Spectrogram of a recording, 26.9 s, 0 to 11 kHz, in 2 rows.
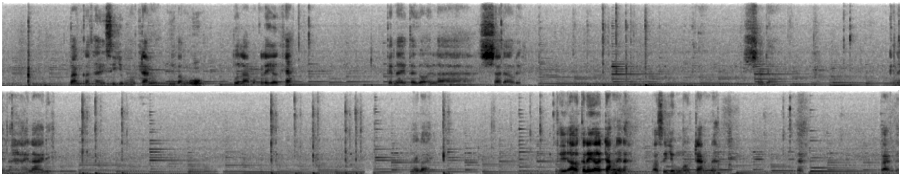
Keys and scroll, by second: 8.5 alt+s, 8.7-10.1 typing, 11.4 w, 14.4-15.7 typing, 17.2-20.0 typing.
